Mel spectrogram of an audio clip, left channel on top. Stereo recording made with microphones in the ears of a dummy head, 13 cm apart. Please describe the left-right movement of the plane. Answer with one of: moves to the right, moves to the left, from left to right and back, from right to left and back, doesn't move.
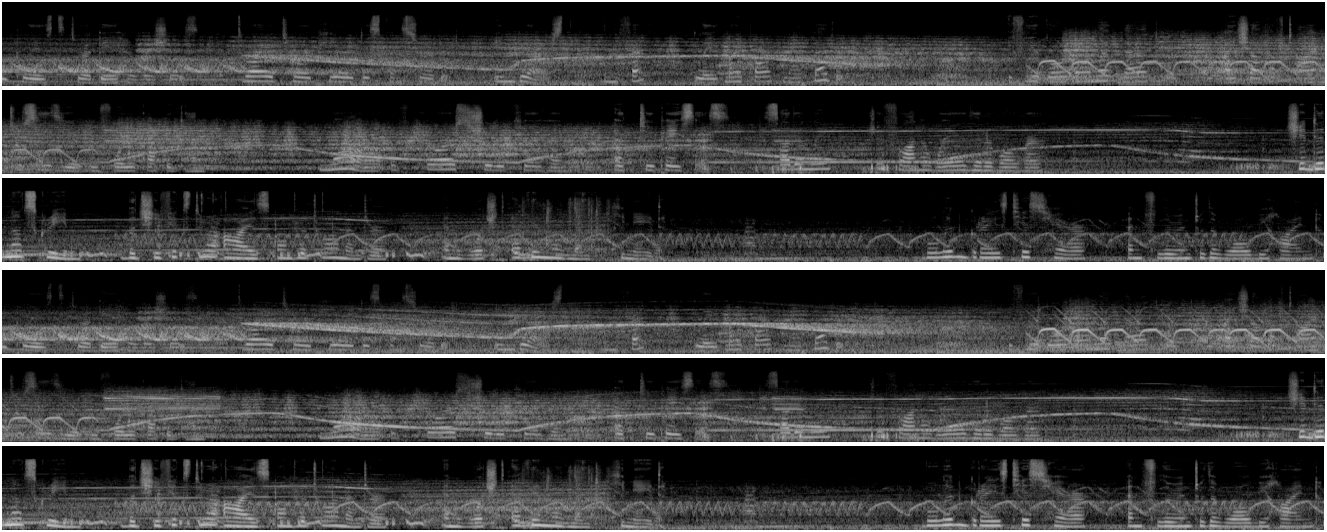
moves to the right.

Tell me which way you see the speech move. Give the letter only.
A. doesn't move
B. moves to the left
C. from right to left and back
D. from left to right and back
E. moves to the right
E.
